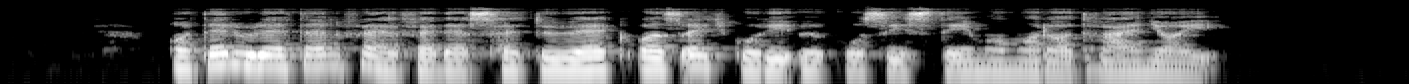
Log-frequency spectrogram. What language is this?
Hungarian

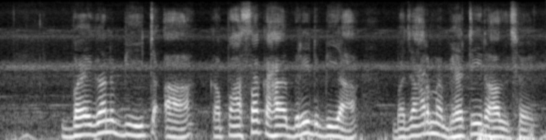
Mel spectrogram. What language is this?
Maithili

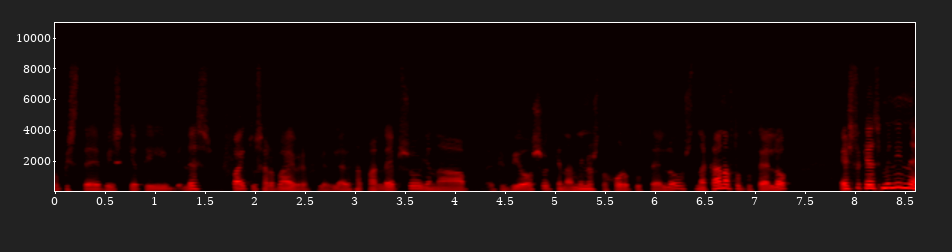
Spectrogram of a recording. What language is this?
Greek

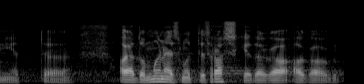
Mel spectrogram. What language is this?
Estonian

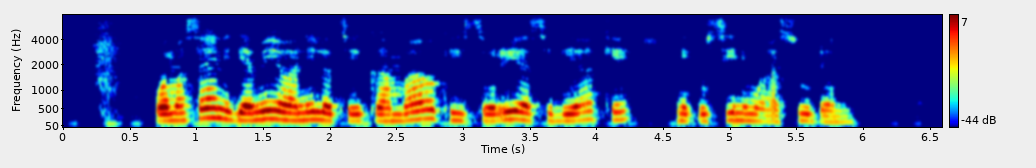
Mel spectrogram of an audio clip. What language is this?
Swahili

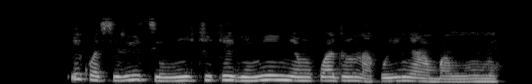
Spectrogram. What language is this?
Igbo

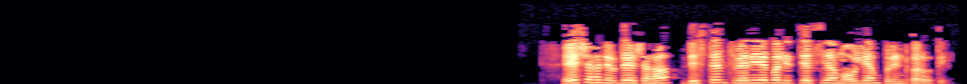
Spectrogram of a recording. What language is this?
Sanskrit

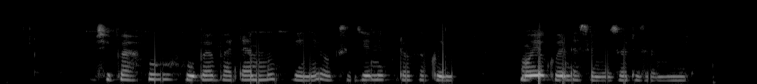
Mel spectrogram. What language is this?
Swahili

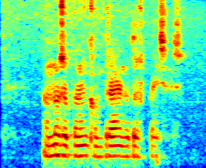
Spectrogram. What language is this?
Spanish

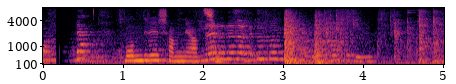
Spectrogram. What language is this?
Bangla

